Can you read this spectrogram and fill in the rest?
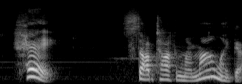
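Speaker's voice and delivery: angry retort tone. Retelling taking the phone to defend the speaker's mom: imitating own angry words. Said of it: "now I'm pissed".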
